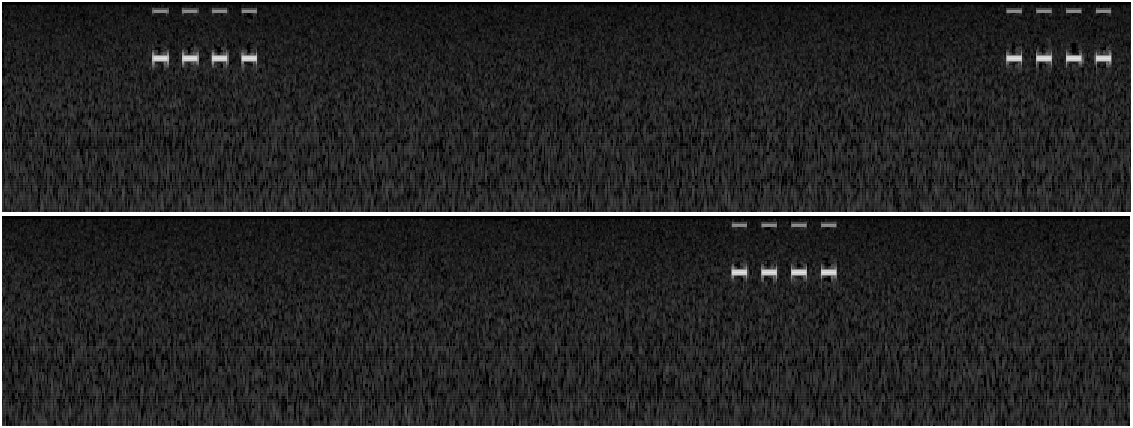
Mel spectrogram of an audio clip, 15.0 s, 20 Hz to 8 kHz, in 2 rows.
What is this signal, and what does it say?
Alarm pattern, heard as an alarm's beeps, played three times, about 3500 Hz. Temporal four. Carbon monoxide.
